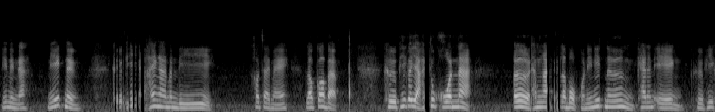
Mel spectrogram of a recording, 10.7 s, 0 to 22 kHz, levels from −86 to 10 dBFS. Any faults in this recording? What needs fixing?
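Lost AMR speech frames at 1.71 to 2.20 s, 6.36 to 6.45 s and 8.19 to 8.47 s. The wideband decoder, sounding like about 12.65 kbit/s, fills each gap by repeating the last pitch and vocal tract settings with fading gain, so you hear brief dips that drop toward near silence in the longer runs, with the voice returning weak or rough for a moment. Better radio coverage or stronger channel error protection would prevent this.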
